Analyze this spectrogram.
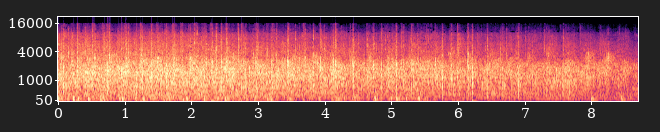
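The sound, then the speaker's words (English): A loud, steady round of applause from a conference audience, dense overlapping claps sustained for several seconds and tapering only slightly toward the end, with no voices standing out. “I think they both deserve a big round of applause.”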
